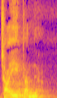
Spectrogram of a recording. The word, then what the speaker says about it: Chaitanya: Actually, when we see AI in Sanskrit, that should be pronounced something like I, as in the word I, E-Y-E. So it should be pronounced Chaitanya.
